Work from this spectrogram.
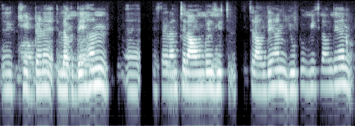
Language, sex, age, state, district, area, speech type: Punjabi, female, 18-30, Punjab, Shaheed Bhagat Singh Nagar, rural, spontaneous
